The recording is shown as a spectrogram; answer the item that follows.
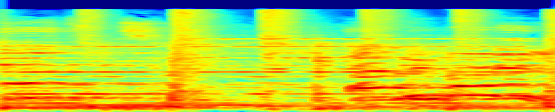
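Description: Live band music with female voices singing over electric guitar and drums, recorded in the room. A steady drum beat runs under the vocal line.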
